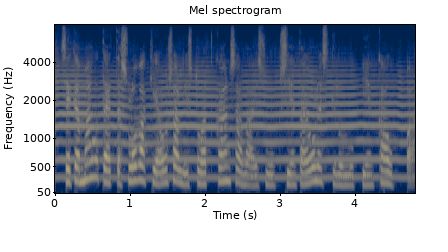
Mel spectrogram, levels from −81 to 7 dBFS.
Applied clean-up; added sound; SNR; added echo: none; Trumpet; 4 dB; none.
